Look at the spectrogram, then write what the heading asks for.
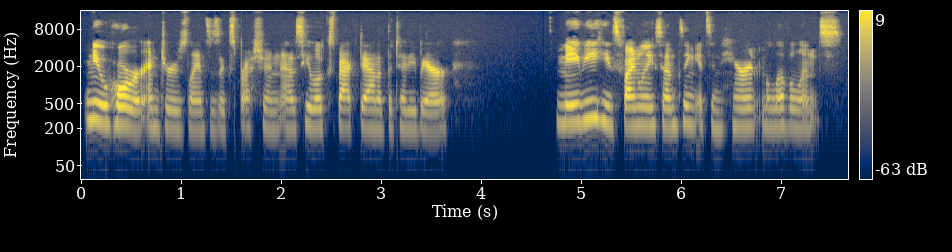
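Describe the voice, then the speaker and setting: A woman reading comedic fiction aloud as a narrator, with an expressive, wry storytelling delivery. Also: mid-range voice, normal speed. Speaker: podfic narrator.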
